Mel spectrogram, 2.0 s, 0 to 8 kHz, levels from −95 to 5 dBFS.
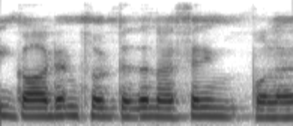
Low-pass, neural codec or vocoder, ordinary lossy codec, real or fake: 7.2 kHz; autoencoder, 48 kHz, 32 numbers a frame, DAC-VAE, trained on Japanese speech; none; fake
